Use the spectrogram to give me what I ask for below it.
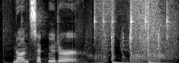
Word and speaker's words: non sequitur: an adjective that means swimming or floating the pronunciation is so that's natant non-sequitur something said or written that isn't related to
